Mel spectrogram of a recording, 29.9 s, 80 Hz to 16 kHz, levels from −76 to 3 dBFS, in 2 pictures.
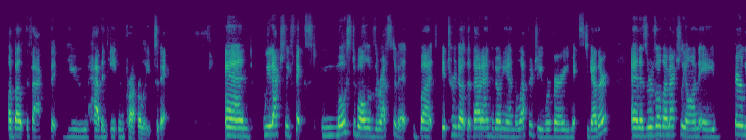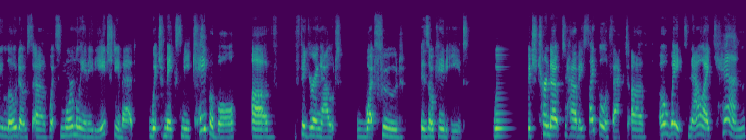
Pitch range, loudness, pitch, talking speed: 185-255 Hz, -19 LUFS, 200 Hz, 160 wpm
